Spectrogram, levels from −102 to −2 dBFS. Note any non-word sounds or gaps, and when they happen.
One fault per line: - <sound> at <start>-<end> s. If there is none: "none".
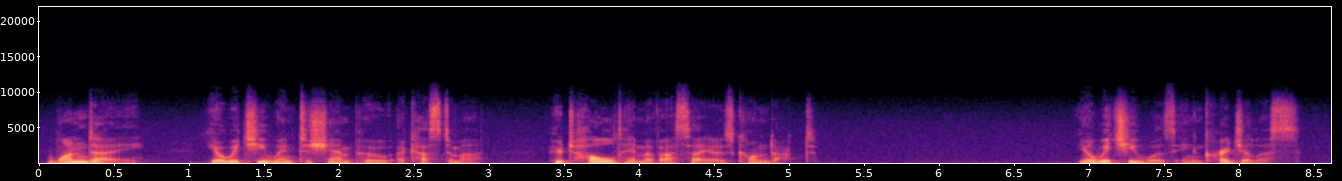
none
